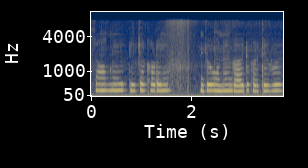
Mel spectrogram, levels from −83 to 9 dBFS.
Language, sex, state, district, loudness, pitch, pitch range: Hindi, female, Rajasthan, Jaipur, -20 LUFS, 235 Hz, 230-240 Hz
